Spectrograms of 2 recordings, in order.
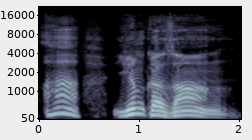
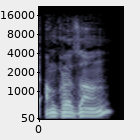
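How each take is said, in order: First: UN CROISSANT alargado, con nasales muy francesas; francés corregido. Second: UN CROISSANT como "an cruasán"; francés de español. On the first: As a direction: draw out "un croissant" slowly, imitating the French woman. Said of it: "al cabo de cinco minutos me dijo". ("un croissant" lento y nasal, imitando a la francesa) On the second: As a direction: say "un croissant" with imperfect French sounds. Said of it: "ahora voy a modificar porque no debía ser así". ("un croissant" en francés aproximado, de español) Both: Retold or imitated.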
